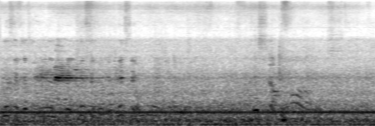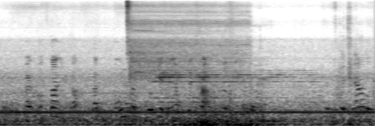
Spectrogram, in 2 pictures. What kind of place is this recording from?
subway train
